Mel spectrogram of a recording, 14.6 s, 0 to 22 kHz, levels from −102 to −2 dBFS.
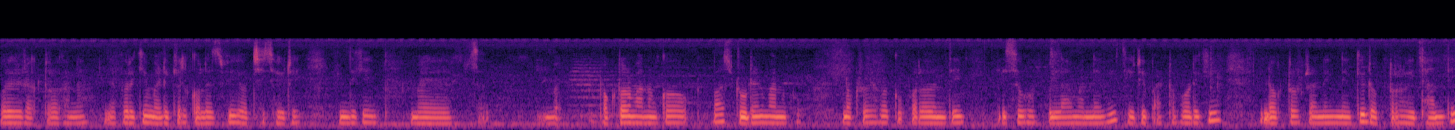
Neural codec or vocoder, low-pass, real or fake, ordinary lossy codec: none; 7.2 kHz; real; none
